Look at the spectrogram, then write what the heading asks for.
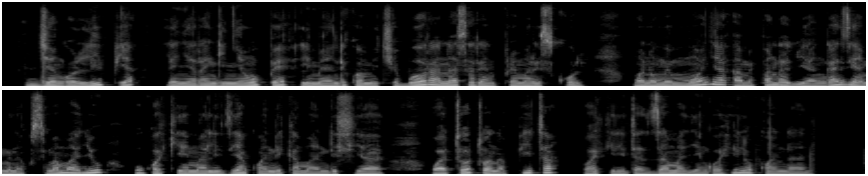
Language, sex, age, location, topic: Swahili, male, 18-24, Mombasa, education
